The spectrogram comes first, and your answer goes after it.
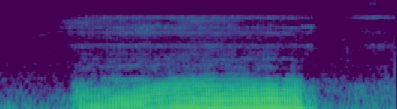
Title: I wonder what he’s dreaming about!? #dream #snoring #frenchie #puppy #subscribe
